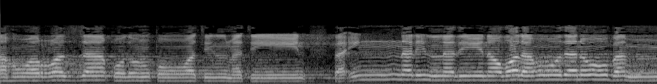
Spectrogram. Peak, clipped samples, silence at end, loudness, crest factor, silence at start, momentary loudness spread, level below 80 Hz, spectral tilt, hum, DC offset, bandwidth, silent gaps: -4 dBFS; under 0.1%; 0 s; -21 LUFS; 18 dB; 0 s; 8 LU; -56 dBFS; -3.5 dB/octave; none; under 0.1%; 6.6 kHz; none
